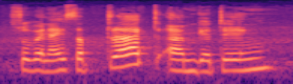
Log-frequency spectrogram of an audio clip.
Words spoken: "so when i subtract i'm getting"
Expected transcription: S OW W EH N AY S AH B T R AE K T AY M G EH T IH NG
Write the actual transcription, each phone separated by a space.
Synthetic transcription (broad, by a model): S OW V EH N AY S AH B T R AE K T AY M G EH T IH NG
